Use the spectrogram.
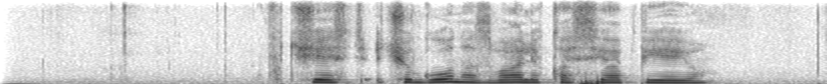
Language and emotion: Russian, neutral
